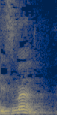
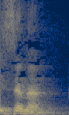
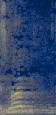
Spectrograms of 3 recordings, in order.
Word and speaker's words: zman: And yet all Israelis say zman. They don't say zeman. They say zman.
